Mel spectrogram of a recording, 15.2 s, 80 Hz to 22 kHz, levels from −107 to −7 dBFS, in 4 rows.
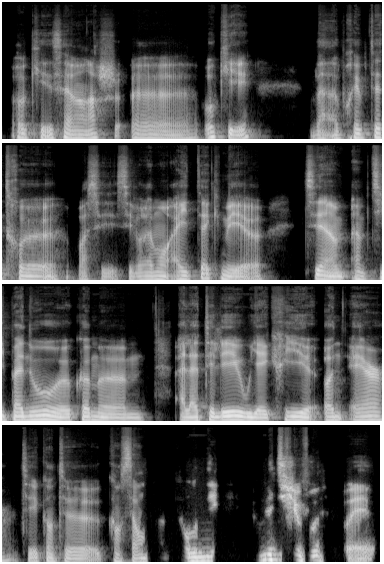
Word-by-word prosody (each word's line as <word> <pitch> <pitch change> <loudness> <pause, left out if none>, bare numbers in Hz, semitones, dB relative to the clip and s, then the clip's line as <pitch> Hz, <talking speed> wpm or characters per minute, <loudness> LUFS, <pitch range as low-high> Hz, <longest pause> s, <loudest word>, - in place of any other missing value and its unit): OK 125 -1 -4
ça 120 -1 -1
marche. 110 +3 -2 0.2
Heu, 110 -2 -3
OK, 145 -1 -2 0.8
bah 105 +2 -5
après 105 +4 -2
peut-être, 120 -1 -2
heu, 100 -1 -1 0.2
bah - - -8
c'est - - -8
c'est - - -7
vraiment 105 +1 -2
high-tech 110 +4 -1
mais, 95 -4 +2
heu, - - -4 0.4
tu - - -1
sais 125 - +4
un 100 -2 +2
un 110 -2 -2
petit 105 +3 -4
panneau, 115 0 +4
heu, 100 0 +2
comme, 110 +2 0
hem, 95 -1 -1 0.3
à 105 - -1
la 100 0 +3
télé 115 +3 +5
où 105 -2 +5
il 100 - +4
y - - +5
a - - +5
écrit 110 +1 +1
«On 110 0 +1
Air», 115 +2 +2
tu 110 - -5
sais 110 - -3
quand, 110 -1 -4
heu, 95 -3 -2
quand 105 - -5
c'est 100 - -1
en - - -1
train 100 0 -7
de - - -43
tourner. 115 +2 +4 0.5
Ouais 155 +1 +5
tu 150 -2 +7
vois? 135 +1 0 0.3
Ouais. 60 +1 +4
110 Hz, 195 wpm, -25 LUFS, 100-120 Hz, 0.8 s, tu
